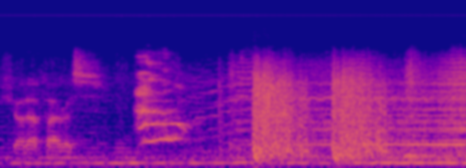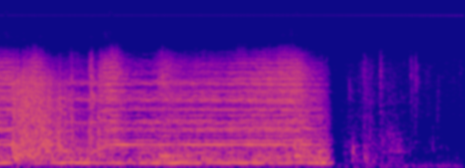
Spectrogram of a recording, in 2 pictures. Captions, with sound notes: - Shut up, Iris. (gasping) (gun firing)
